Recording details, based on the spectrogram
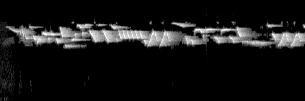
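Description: A Eurasian wren pours out a loud, high, rapid song of tumbling notes and fast rattling trills, running unbroken for six seconds with no other sounds.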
